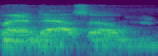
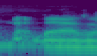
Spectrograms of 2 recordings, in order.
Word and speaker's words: Randazzo: I asked you before, and now I feel like I just mispronounced it. You got it. You got it correct. It's Randazzo. Randazzo.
